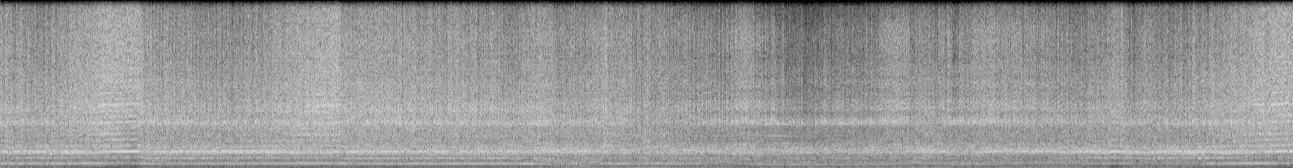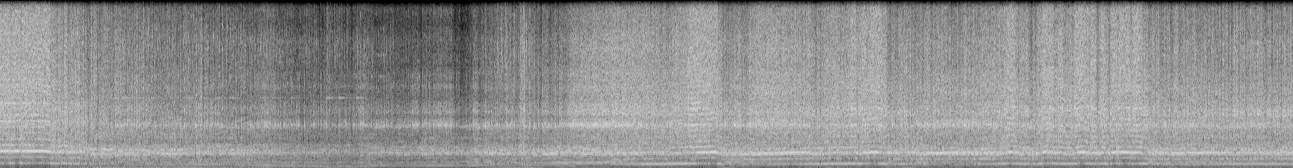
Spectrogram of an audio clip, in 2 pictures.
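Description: A racing engine screams loudly close by, its pitch rising through the gears and dropping as it slows into corners.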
